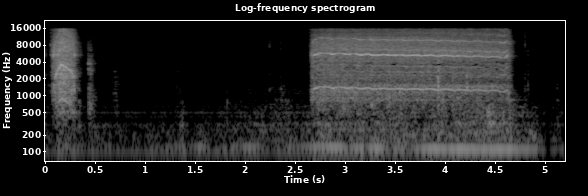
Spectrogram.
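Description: Greenworks cordless drill-driver: a brief blip right at the start, then the motor runs steadily for about two seconds with a high whine before stopping abruptly.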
